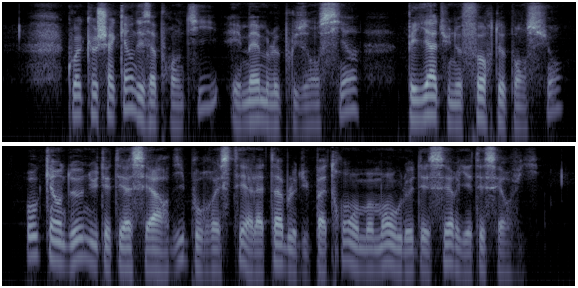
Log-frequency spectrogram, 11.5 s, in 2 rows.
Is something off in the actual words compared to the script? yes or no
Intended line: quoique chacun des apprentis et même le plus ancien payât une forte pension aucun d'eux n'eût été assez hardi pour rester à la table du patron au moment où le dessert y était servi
no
